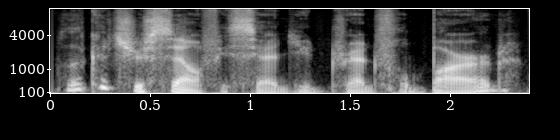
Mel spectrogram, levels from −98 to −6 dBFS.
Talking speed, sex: 200 wpm, male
